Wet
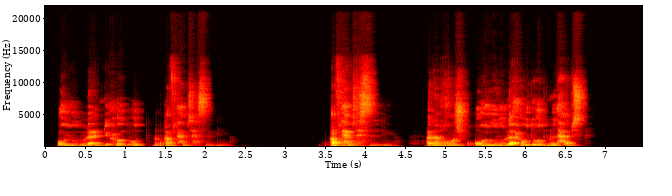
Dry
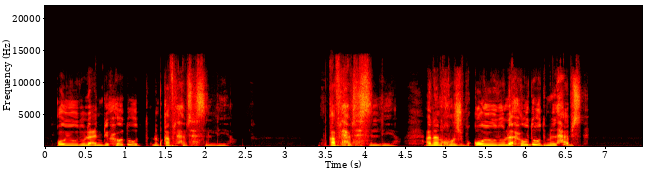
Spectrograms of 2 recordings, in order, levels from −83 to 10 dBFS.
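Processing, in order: harmonic-percussive split harmonic -7 dB; level-controlled noise filter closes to 650 Hz, open at -22 dBFS; waveshaping leveller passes 1; doubling 31 ms -4 dB; gated-style reverb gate 80 ms rising, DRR 8 dB; trim -4 dB

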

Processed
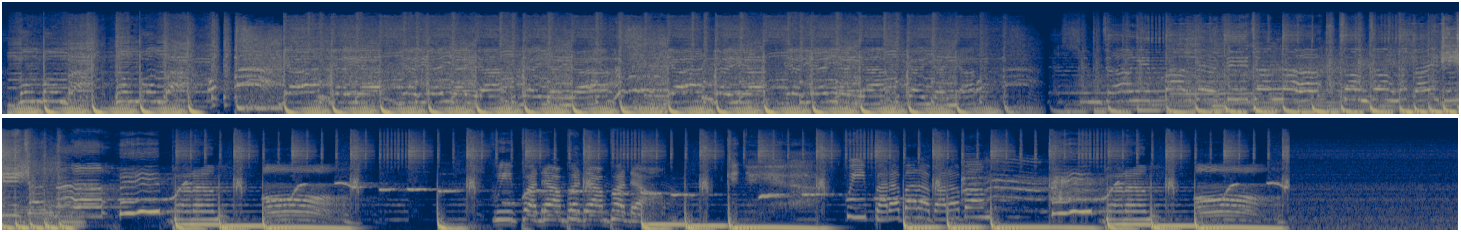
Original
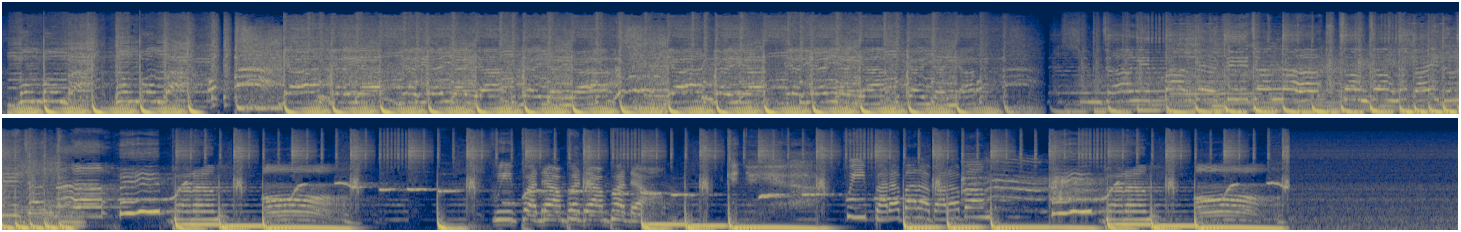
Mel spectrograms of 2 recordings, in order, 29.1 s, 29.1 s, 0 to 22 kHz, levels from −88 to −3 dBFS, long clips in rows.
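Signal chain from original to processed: 14.39–14.84 s: resonant high shelf 2.4 kHz +7 dB, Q 3; trim -8.5 dB

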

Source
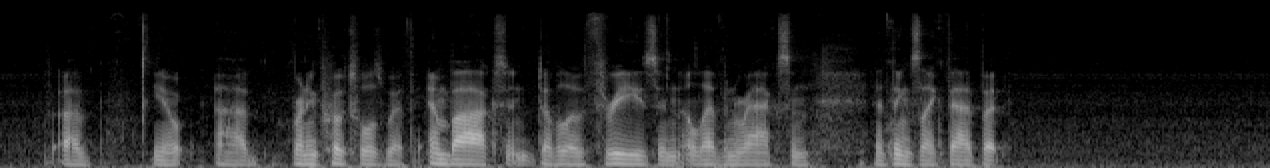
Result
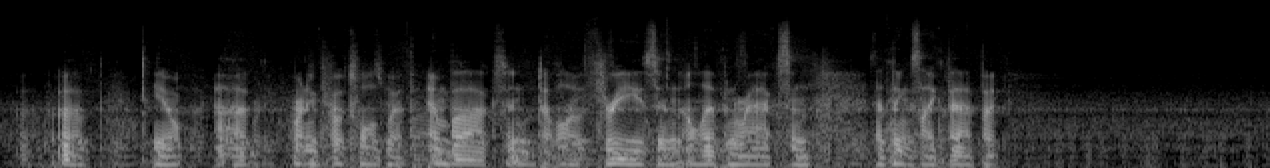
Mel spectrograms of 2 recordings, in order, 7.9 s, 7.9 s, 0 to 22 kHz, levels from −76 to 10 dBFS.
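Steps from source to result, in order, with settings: compression 12:1, threshold -22 dBFS, peak gain reduction 13 dB; bass shelf 350 Hz -6.5 dB; level-controlled noise filter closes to 1.3 kHz, open at -24.5 dBFS; small resonant body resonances 210/340/630/1500 Hz, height 14 dB, ringing for 50 ms; spectral gate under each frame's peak -10 dB weak; pre-echo 265 ms -18.5 dB; trim +7.5 dB

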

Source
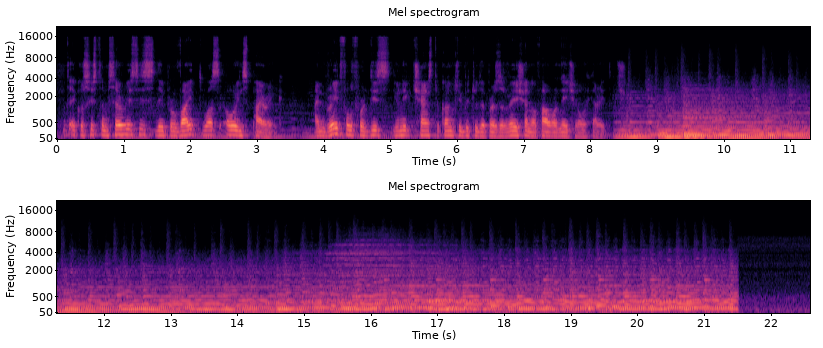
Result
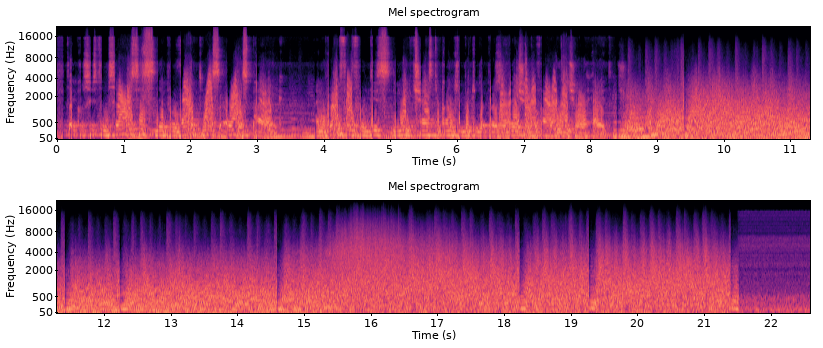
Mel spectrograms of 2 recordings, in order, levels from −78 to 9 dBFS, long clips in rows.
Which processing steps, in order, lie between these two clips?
slow attack 172 ms; sine folder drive 19 dB, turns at -8.5 dBFS

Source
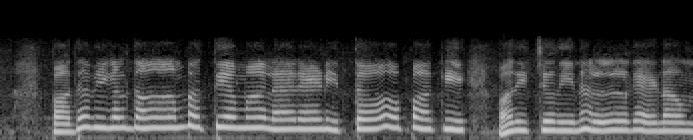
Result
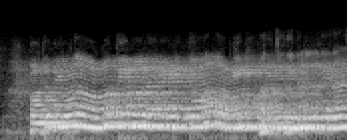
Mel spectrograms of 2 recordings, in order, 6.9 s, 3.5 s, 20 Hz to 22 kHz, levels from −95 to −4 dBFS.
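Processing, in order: gliding tape speed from 104% -> 131%; repeats whose band climbs or falls 296 ms, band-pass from 450 Hz, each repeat 1.4 oct, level -5.5 dB; dynamic bell 750 Hz, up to -7 dB, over -47 dBFS, Q 7.3; spring tank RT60 3.7 s, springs 32/37 ms, chirp 35 ms, DRR -9 dB; tempo 1.7×; warped record 45 rpm, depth 160 cents

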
